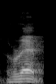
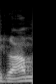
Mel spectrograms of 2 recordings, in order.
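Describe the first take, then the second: First: "रैम" with a short English a; correct pronunciation. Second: "राम" with a long open aa; wrong pronunciation. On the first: Teacher modelling the word for male sheep, clearly pronounced "रैम". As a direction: say "रैम" with the vowel of cat. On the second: Teacher warning students off a misreading, mispronounced "राम" with long aa. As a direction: say "राम" with the vowel of father. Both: Shown as a demonstration. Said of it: "ये राम नहीं है".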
